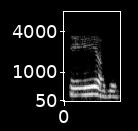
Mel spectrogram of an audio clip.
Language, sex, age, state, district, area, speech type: Nepali, female, 45-60, West Bengal, Jalpaiguri, urban, conversation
